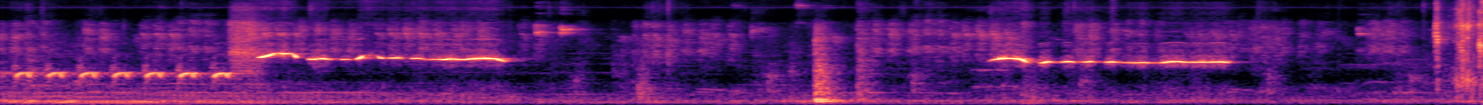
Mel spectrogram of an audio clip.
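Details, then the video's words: Tame Javan myna talking: a quick run of short even pulses leads into long level whistles, a pause with a thump, then another sustained whistle, with low background hum. "BURUNG JALAK KEBO JINAK PANDAI BICARA"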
